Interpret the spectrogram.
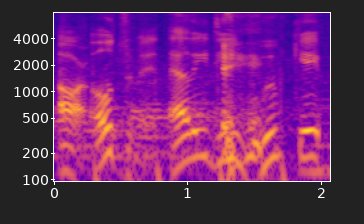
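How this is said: It is read in an imitated announcer voice.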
